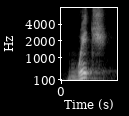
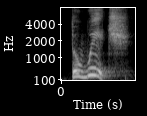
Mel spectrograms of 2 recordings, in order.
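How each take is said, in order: First: WITCH low with a questioning rise; low, querying WITCH; puzzled query. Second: WITCH pitched high, rising; high, pointed WITCH; man's interjection. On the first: Benedict asks about the Witch, low and puzzled. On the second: The man names The witch as goal, high and pointed. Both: A narrator's reading.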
